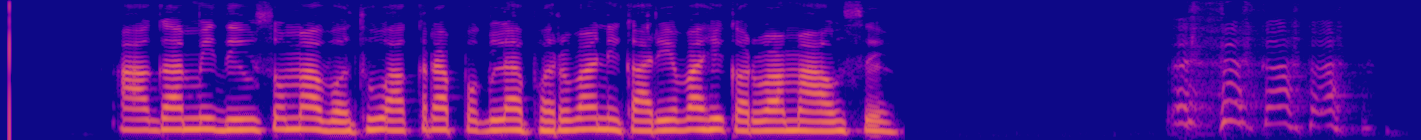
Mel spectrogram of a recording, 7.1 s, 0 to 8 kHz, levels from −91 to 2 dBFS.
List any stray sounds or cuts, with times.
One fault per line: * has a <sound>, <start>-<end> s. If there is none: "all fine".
* has a laugh, 5.8-6.9 s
